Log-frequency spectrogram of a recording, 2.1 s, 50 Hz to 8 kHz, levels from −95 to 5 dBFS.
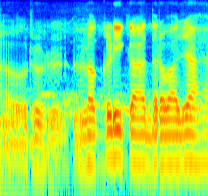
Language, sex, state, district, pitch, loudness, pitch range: Hindi, male, Jharkhand, Garhwa, 120 Hz, -19 LUFS, 120-125 Hz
